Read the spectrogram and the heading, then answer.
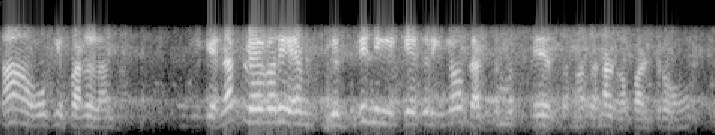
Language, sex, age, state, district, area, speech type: Tamil, female, 30-45, Tamil Nadu, Chennai, urban, conversation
